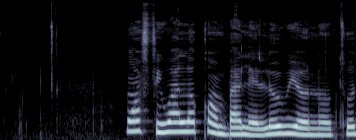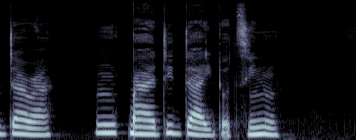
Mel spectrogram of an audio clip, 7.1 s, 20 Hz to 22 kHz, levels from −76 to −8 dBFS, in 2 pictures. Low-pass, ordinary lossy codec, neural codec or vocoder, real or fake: none; none; none; real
